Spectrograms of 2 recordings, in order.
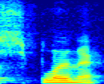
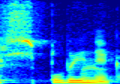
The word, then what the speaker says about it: splenic: So next, we want to talk about the splenic authority or splenic authority. I've heard it pronounced both ways, so whichever one feels good to you, go with that.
